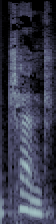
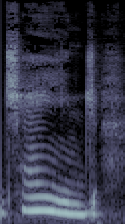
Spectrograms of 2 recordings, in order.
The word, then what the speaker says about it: change: 我们注意 change 这个单词是双元音 a 的发音，一定不要看了这个单词的写法是这个 ange 就读成了 change，那读成 change 就错了，大错特错哈，应该读成 change a 的发音 change。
